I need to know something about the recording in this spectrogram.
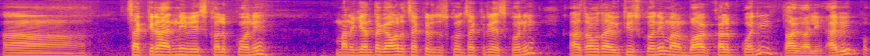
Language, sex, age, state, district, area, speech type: Telugu, male, 60+, Andhra Pradesh, Nellore, urban, spontaneous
